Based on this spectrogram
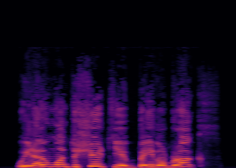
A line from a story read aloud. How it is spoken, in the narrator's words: shouted the figure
